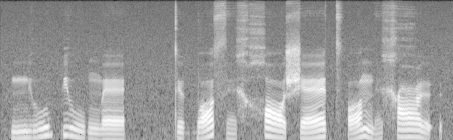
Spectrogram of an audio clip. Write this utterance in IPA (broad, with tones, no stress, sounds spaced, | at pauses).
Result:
mʲ u˩˥ pʲ uː˥˩ ŋ͡m ɛ˩ | t ʏ˩ ɡ͡b ɔ˩˥ s ɛ̤˩ x χ ɔ˥˩ ʃ ɛː˩˥ t͡sʼ ɔ˩˥ n ɛ̤˩˥ x ʕ ʏ˥˩ ʔ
